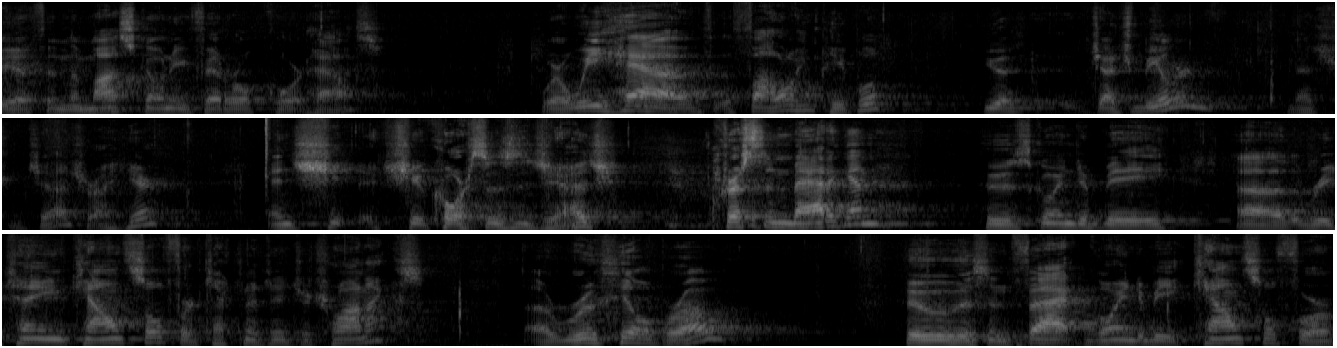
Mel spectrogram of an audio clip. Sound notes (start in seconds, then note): none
